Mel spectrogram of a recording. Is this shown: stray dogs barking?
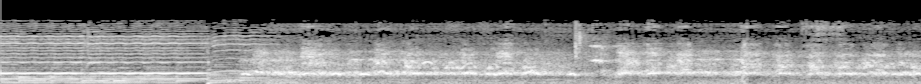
yes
